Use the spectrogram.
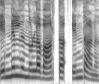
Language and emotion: Malayalam, neutral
